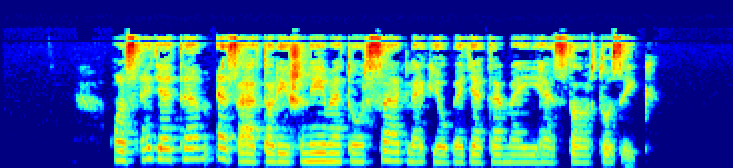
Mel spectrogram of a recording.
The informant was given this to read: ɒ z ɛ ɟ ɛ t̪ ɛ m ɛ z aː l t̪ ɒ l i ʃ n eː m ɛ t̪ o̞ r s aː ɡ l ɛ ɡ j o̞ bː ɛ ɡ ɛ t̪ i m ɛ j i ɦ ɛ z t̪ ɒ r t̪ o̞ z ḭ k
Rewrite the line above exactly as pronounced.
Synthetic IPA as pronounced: ɒ z ɛ ɟ ɛ t̪ ɛ m ɛ z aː l t̪ ɒ l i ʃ n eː m ɛ t̪ o̞ r s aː ɡ l ɛ ɡ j o̞ bː ɛ ɟ ɛ t̪ ɛ m ɛ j i ɦ ɛ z t̪ ɒ r t̪ o̞ z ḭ k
